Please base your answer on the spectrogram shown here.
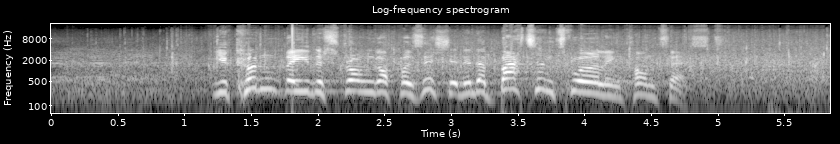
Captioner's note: laughter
